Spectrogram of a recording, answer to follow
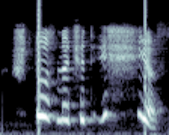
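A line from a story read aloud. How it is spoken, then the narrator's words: Shrill angry attack. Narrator (Russian): визгливо напустился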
